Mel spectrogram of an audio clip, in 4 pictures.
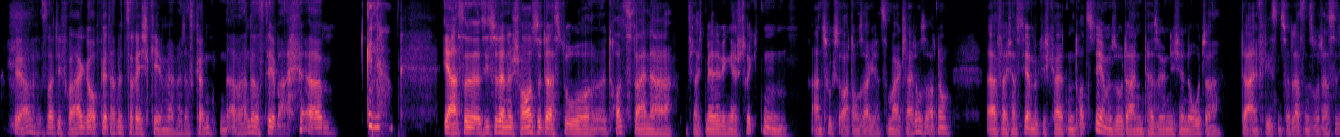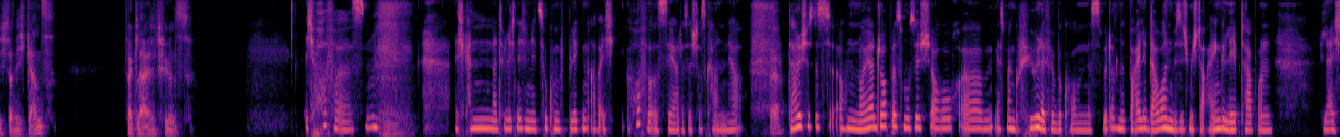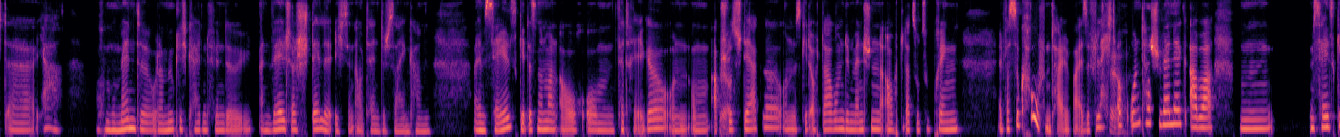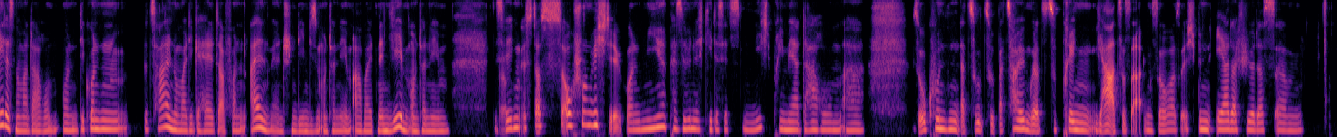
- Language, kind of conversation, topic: German, advice, Warum muss ich im Job eine Rolle spielen, statt authentisch zu sein?
- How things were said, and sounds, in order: other background noise; chuckle; tapping; stressed: "jedem"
